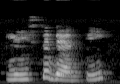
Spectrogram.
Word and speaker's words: gli studenti: In this case, gli studenti, and the G is silent for plural of students.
